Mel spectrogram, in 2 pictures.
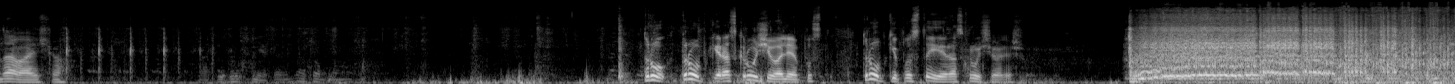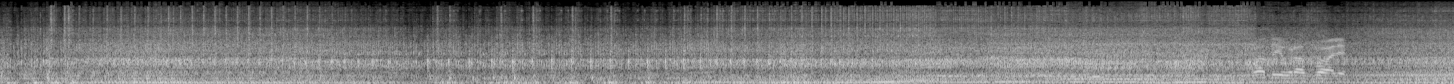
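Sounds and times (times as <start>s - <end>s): diesel engine starting and running: 11.2s - 29.0s.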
